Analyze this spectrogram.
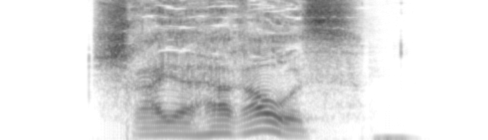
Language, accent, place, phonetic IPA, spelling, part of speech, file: German, Germany, Berlin, [ˌʃʁaɪ̯ə hɛˈʁaʊ̯s], schreie heraus, verb, De-schreie heraus.ogg
- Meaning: inflection of herausschreien: 1. first-person singular present 2. first/third-person singular subjunctive I 3. singular imperative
